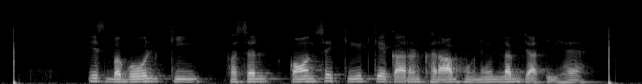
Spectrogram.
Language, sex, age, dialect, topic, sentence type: Hindi, male, 18-24, Marwari Dhudhari, agriculture, question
